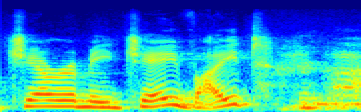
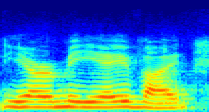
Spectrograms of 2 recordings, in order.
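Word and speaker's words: yeremeyevite: And the Yeremiyevite, that I used to call Jeremy Javite, okay? Because hardest part to me of becoming a mineral collector was learning how to pronounce the names of most of them, the poldervaertites and the things like that, but Yeremiyevite. And I was told that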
